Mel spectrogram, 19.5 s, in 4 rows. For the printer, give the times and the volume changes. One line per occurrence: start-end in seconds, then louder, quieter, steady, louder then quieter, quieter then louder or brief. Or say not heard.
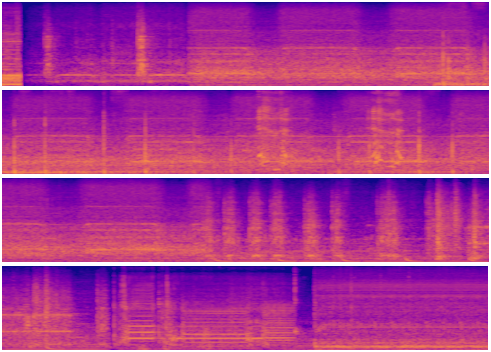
0.0-19.4 steady.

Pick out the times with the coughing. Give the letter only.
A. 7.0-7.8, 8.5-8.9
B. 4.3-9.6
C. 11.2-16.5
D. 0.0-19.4
A.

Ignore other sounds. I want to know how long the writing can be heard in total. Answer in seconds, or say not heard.
5 s.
